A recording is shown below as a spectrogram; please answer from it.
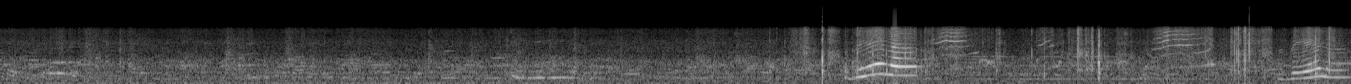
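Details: A female stray cat meowing in response to her name being called; after a long stretch of low background murmur and noise, a few rising-then-falling meows arrive in the second half, with voices and rustling around them.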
